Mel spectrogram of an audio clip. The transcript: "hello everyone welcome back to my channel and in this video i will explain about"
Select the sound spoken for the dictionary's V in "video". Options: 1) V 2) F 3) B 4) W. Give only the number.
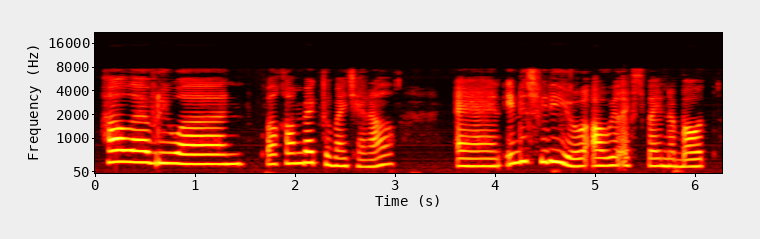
2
